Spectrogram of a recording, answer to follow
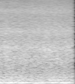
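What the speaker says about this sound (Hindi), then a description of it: "ये हवा की आवाज़ है।" Strong wind on a rainy day in Mumbai buffets the microphone in a low, continuous roar with gusty swells.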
